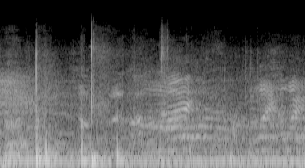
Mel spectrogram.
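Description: A football being kicked on grass: a few sharp thuds in quick succession, the sharpest about two-thirds of a second in, amid players shouting.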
